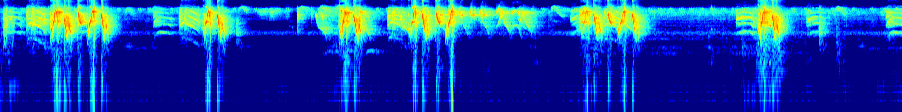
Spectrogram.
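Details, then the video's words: Bar-winged prinia singing vigorously, a song meant to provoke other prinias into singing: loud bursts of sharp, high chirps and trills lasting about half a second each, repeated roughly every one to two seconds, with short pauses. "CIBLEK GACOR ini Cepat memancing ciblek lain langsung ngamuk dan ikut gacor"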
